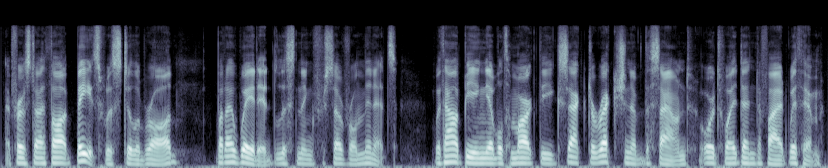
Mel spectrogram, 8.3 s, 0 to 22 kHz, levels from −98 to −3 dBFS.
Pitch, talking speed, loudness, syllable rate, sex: 120 Hz, 230 wpm, -18 LUFS, 6.7 syllables/s, male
